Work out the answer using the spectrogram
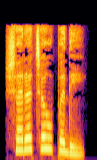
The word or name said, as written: ಶರಚೌಪದಿ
